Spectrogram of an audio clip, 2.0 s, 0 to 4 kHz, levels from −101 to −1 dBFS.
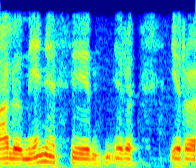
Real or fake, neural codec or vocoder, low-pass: real; none; 3.6 kHz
